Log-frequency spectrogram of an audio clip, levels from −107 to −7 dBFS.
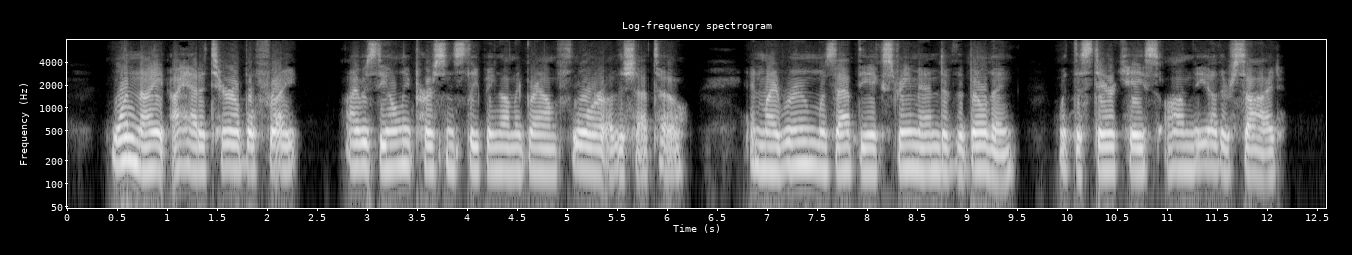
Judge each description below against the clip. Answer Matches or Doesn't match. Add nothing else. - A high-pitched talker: Doesn't match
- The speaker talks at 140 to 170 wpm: Doesn't match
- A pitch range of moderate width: Doesn't match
